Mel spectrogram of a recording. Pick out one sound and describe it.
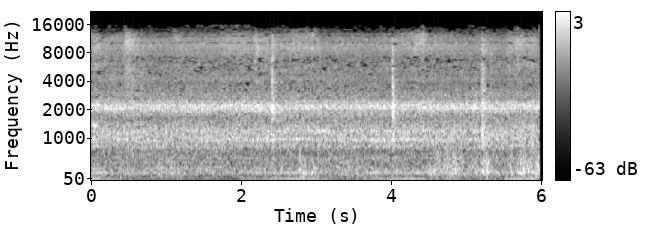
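A backhoe loader's diesel engine rumbles steadily nearby.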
